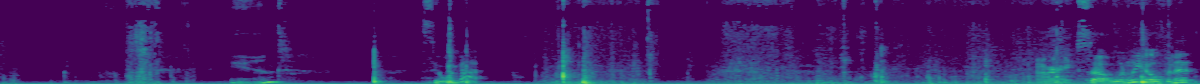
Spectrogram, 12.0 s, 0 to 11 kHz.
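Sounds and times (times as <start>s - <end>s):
cardboard rustling: 5.4s - 11.8s.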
